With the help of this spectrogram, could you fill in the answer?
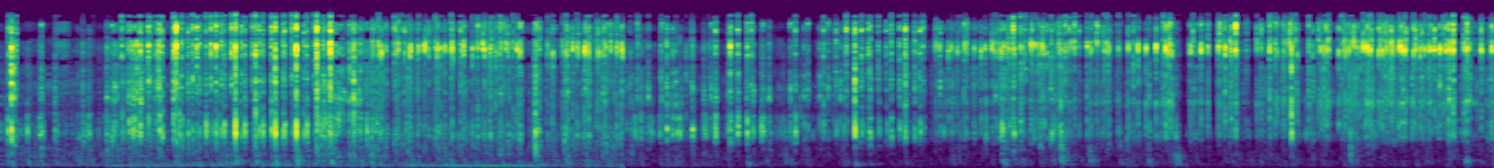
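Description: Fingertips and long nails rapidly tap, scratch and click over the top and side buttons of a hollow black hard-plastic gaming mouse lying on a wooden desk. The result is a dense, fast stream of dry, bright plastic clicks and scrapes with no ring, over a faint low hum in the first six seconds.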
